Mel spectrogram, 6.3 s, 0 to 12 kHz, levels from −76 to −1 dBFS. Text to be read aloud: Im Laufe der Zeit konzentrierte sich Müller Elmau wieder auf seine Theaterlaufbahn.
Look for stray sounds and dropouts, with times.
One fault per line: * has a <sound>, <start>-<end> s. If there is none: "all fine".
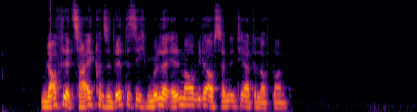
all fine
